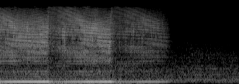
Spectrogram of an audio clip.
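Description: An electronic buzzing sound effect on one steady low pitch. It grows quieter after about a second and cuts off after about a second and a half.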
